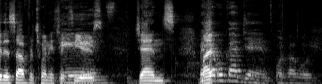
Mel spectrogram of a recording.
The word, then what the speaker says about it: Jensen: Jensen. My mom says my name in Spanish like it ends with a G. Like Jen.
